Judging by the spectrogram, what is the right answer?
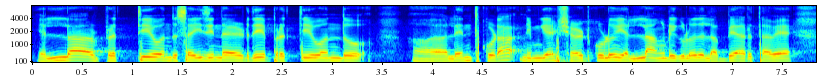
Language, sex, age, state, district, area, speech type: Kannada, male, 18-30, Karnataka, Tumkur, urban, spontaneous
